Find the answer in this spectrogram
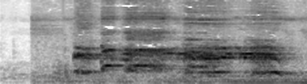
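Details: A rooster challenging an opponent to fight gives a single loud crow. It rises sharply, holds a steady harmonic tone for about two seconds, then cuts off.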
